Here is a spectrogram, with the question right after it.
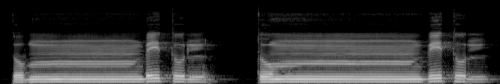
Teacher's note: তামিম পেশ তুম, এখানে তার পেশ দিয়ে মিমকে ধরতে হবে। এখানে ইকলাব হইছে, গুন্নার সাথে মিম পড়তে হবে।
